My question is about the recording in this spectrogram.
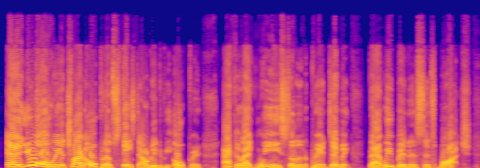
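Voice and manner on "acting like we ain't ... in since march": ordinary delivery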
